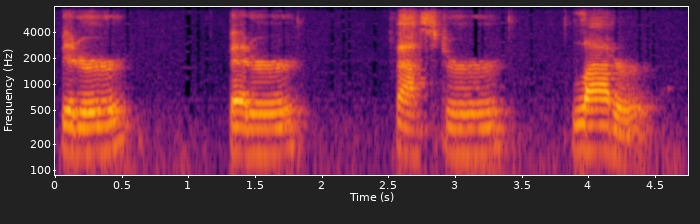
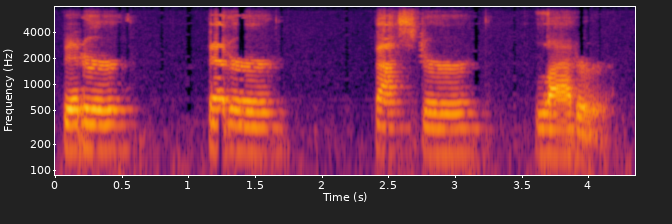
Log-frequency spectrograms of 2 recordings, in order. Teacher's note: the R-colored schwa that occurs in words that have an ER ending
